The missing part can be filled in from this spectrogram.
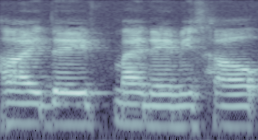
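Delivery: flat monotone, every word weighted the same. Showing how speech sounds without natural stress, flat, equal stress on every word. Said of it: "we would start talking like this and they would sound very boring".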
